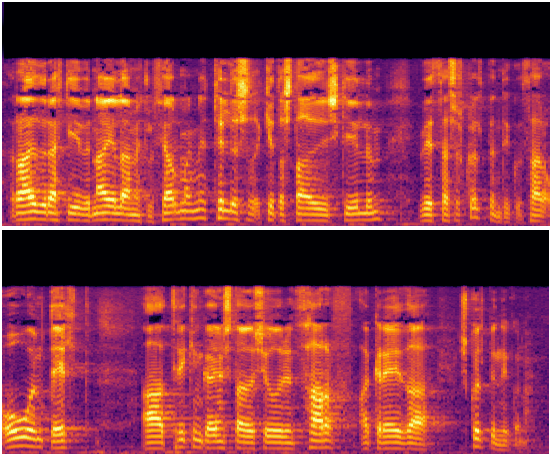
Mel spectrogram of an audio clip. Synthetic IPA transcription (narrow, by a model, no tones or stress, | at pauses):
raːjðʏɾɛhcɪːvɪɾnaːjɪlɛɣamɪhklʏfjawɾmaknɪt̪ʰɪlðɛsaðcɛːt̪ast̪aːðɪiscɪːlʏmvɪðθɛsːaskœlt̪pɪnt̪iŋkʏθaðɛɾʔoːwʏmt̪ejl̥t̪ | aðt̪ʰɾɪcːiŋkaejnst̪aːjðʏsjoːwðʏɾɪnθaɾvaðkɾeːjðaskœlt̪pɪniŋkʏ̰na̰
